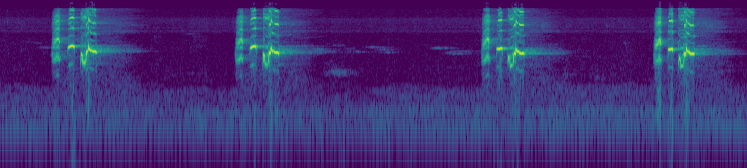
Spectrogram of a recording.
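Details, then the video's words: Actively singing Sooty-headed bulbul, recorded as a lure for other bulbuls: four short chirpy phrases of rapid, slurred whistled notes, repeated about every two seconds over a quiet background with faint low hum. "KUTILANG jenis apapun Pasti nyaut di Masteri suara burung kutilang gacor ini"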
